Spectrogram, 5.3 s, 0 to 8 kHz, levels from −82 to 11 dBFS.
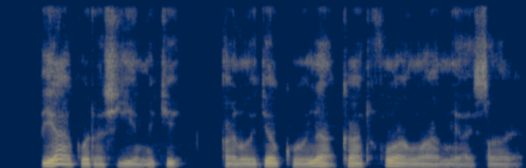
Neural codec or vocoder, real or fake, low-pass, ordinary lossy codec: codec, 16 kHz, 2 kbps, FunCodec, trained on LibriTTS, 25 frames a second; fake; none; none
